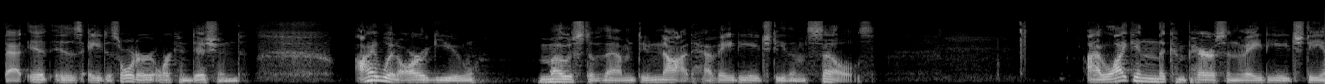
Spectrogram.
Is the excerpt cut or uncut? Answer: cut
